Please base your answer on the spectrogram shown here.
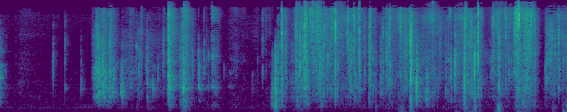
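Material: Paper.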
